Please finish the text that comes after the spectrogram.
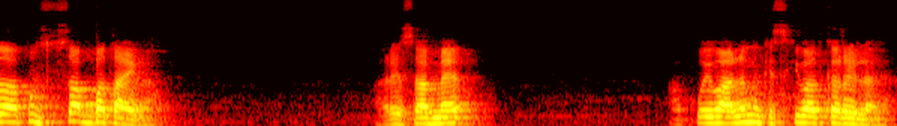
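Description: A man's voice: sits high, natural voice. A man acting a cheeky small-time crook with a Mumbai street accent, bargaining and pleading in a police interrogation monologue. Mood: wistful, pleading. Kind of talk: audition monologue, film-style street-slang acting. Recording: muffled, narrow phone-like sound.

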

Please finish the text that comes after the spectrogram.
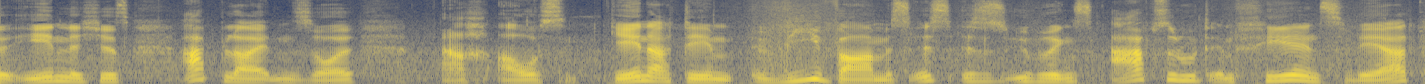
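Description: A man's voice: medium pitch, a little hiss or hum. A young man explaining outdoor clothing layers to the camera in a drizzly forest, in a casual, explanatory way. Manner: explanatory, lively, casual with filler "ja". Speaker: outdoor channel host.

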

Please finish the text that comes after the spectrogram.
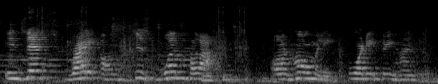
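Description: A woman's voice: high voice, a little slow, music in the background. An older woman, a local resident, giving plain-spoken personal testimony at a meeting, repeating herself for emphasis. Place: crowded library meeting room, indoors. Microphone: distant camera. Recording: echoey room, distant mic.

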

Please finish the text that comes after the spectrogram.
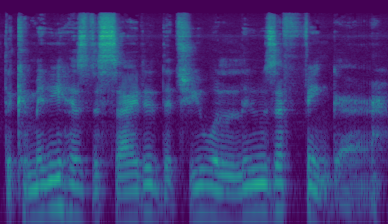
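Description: A merciless woman judge from a dark story, played by a male narrator, hands down her sentences in a commanding manner. The voice is pushed up in pitch and keeps a gravelly edge. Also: measured pace. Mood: stern. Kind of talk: storytelling character voice.

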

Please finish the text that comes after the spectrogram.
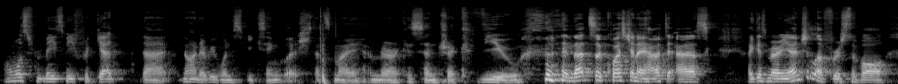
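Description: A young man hosting a casual chat over a video call, friendly and quick to laugh, on an earphone mic at home. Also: mid-range voice, lively intonation, slight background noise. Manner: friendly, chatty, laughs often. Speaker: host. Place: home room.

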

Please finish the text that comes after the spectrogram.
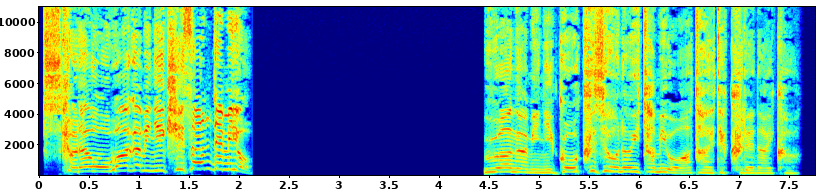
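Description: A woman's voice: high voice, lively intonation, measured pace, long pauses, fairly bright tone, dry recording, studio quality. A woman voicing a proud, stern, battle-hungry female ninja warrior in an anime game, with haughty, archaic, commanding speech. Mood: bold, challenging. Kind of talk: Japanese anime video game voice acting.

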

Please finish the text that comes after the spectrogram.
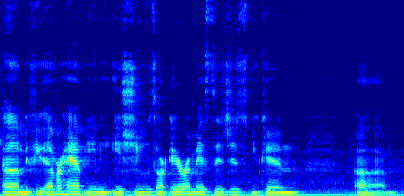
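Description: A person casually explaining printer software step by step, with frequent pauses and restarts, recorded on a phone aimed at a computer screen. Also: mid-range voice, little pitch movement, a little hiss or hum. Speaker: small print shop owner giving a software tutorial. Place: indoor workspace at a computer. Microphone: phone filming a computer screen.

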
